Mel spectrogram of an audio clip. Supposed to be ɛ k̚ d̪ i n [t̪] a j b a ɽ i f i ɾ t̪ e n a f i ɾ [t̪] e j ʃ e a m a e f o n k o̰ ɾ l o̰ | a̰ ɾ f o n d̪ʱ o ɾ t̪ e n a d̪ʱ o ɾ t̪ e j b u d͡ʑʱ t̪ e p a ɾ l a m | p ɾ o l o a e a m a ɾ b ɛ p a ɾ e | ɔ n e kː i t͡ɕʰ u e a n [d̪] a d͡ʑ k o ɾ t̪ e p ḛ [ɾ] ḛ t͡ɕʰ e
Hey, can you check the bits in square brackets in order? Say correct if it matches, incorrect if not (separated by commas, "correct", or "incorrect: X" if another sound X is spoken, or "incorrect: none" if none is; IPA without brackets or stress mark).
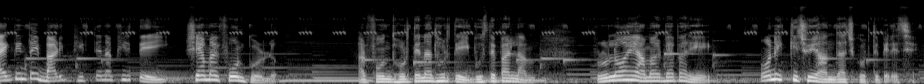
correct, correct, correct, correct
